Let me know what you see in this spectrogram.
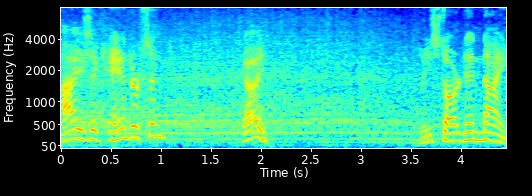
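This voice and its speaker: Lively, fairly slow speech in an American accent, with noticeable background noise and audible room echo. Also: man. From US South, North Carolina. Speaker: esports race commentator. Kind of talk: live commentary. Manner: animated; trips over some words.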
